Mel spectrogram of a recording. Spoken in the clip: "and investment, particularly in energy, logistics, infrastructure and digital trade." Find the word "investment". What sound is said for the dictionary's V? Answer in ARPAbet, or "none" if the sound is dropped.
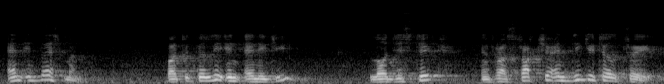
V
